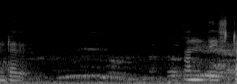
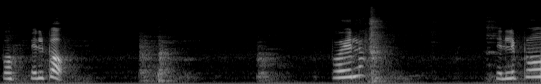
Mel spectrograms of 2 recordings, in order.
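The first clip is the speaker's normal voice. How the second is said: shooing off; 5 semitones higher than usual. Real, not acted. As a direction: push the dog away with sharp calls. Shooing the dog away.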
